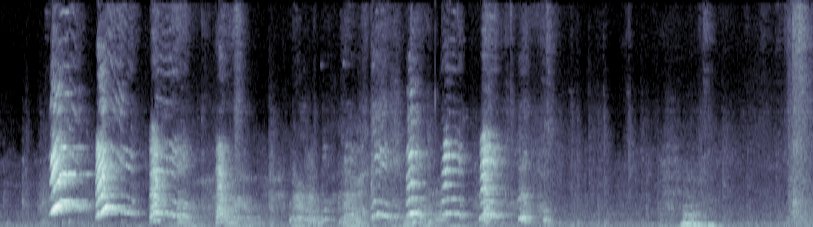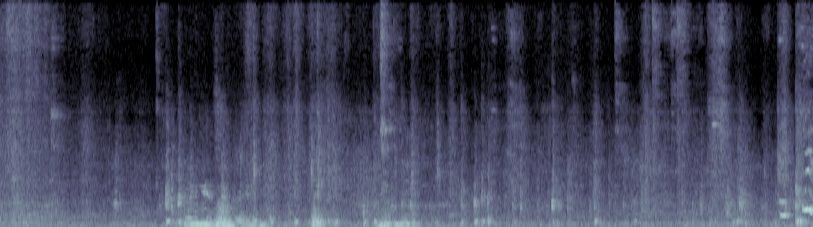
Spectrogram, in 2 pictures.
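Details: Five-week-old Brittany puppies playing at a training kennel: a burst of high whiny yips and squeals in the first five seconds, then quieter scattered whimpers and low growly grumbles with gaps between.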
